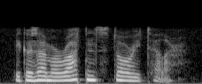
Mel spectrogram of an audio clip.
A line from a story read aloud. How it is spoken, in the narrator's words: he answered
